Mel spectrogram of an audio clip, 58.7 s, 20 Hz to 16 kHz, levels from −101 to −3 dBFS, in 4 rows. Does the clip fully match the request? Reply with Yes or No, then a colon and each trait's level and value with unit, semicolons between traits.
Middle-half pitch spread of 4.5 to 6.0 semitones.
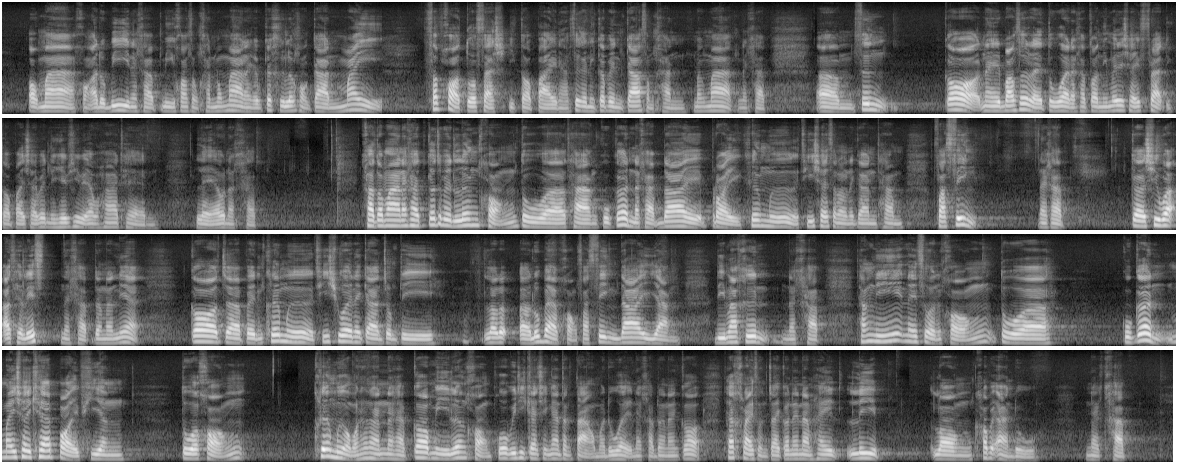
Yes: average, 5.1 semitones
